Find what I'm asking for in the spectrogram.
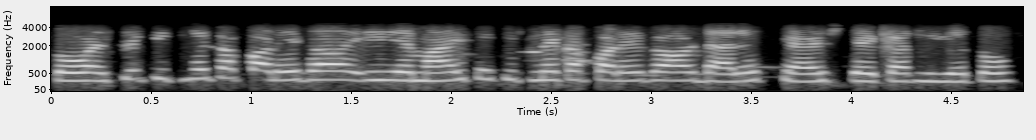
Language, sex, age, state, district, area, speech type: Urdu, male, 45-60, Maharashtra, Nashik, urban, conversation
